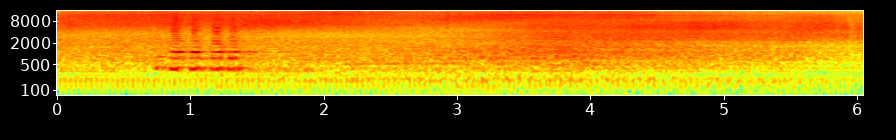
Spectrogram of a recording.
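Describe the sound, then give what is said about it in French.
A short burst of car horn honks from vehicles passing a cabin at a roundabout at first light sounds around the first second, a few quick toots over a steady rumble of traffic moving around the roundabout that continues to the end. “La circulation reprend autour du rond-point, depuis une petite heure. Certains véhicules klaxonnent quand ils passent à proximité de la cabane.”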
